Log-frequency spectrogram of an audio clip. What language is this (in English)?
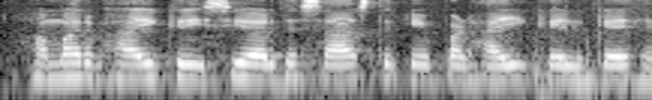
Magahi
